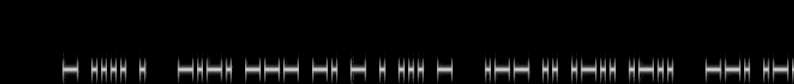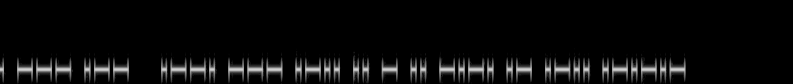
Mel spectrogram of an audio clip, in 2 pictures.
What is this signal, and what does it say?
Morse code, heard as a keyed tone, about 25 wpm, 700 Hz. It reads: THE CONTEST WILL GROW POLITICAL.
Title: Sentences from Top 1600 Words 25wpm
